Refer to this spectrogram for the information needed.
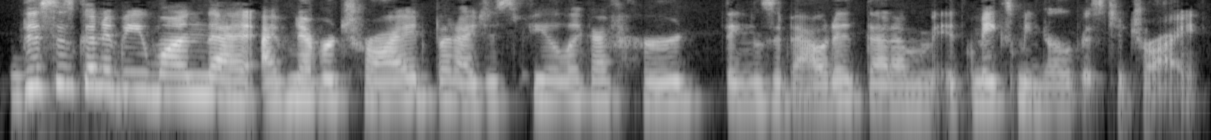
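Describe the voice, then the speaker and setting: A woman hosting a storytime for young children, reading picture books aloud expressively with informal asides to the viewers. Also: medium pitch. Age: adult. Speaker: children's library storytime host. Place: live-streamed online storytime.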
